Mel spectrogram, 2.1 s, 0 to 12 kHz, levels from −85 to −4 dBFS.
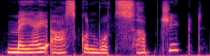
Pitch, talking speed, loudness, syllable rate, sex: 230 Hz, 170 wpm, -16 LUFS, 3.7 syllables/s, female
